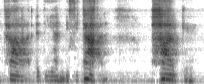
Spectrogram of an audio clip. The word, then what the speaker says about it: parque: Parque. The stress is on pad.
